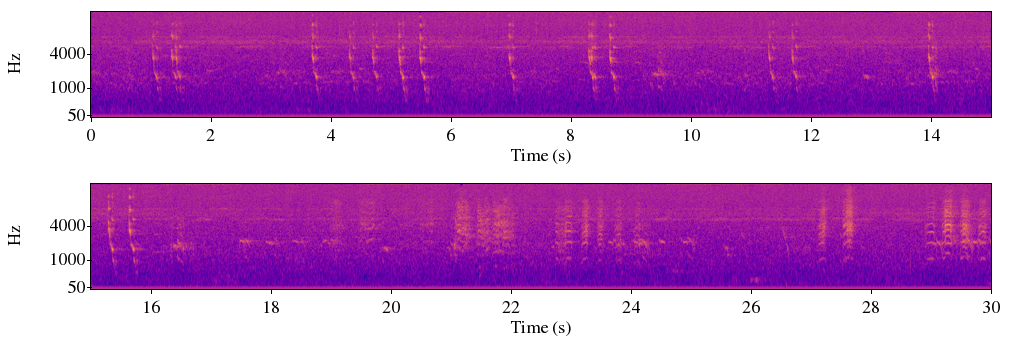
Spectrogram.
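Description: Wild birds calling: short, sharp single and paired call notes at irregular intervals, then a busier run of twittering calls in the second half.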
